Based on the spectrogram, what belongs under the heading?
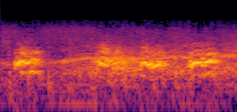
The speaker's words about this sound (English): Take dog away. Him chase me here. Back, Blackie. Get back, boy.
